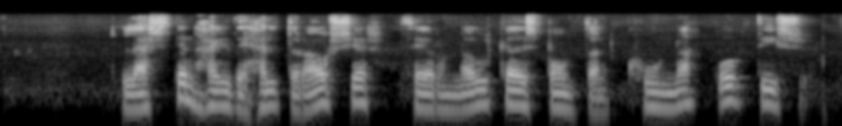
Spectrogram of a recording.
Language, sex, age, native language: Icelandic, male, 30-39, Icelandic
